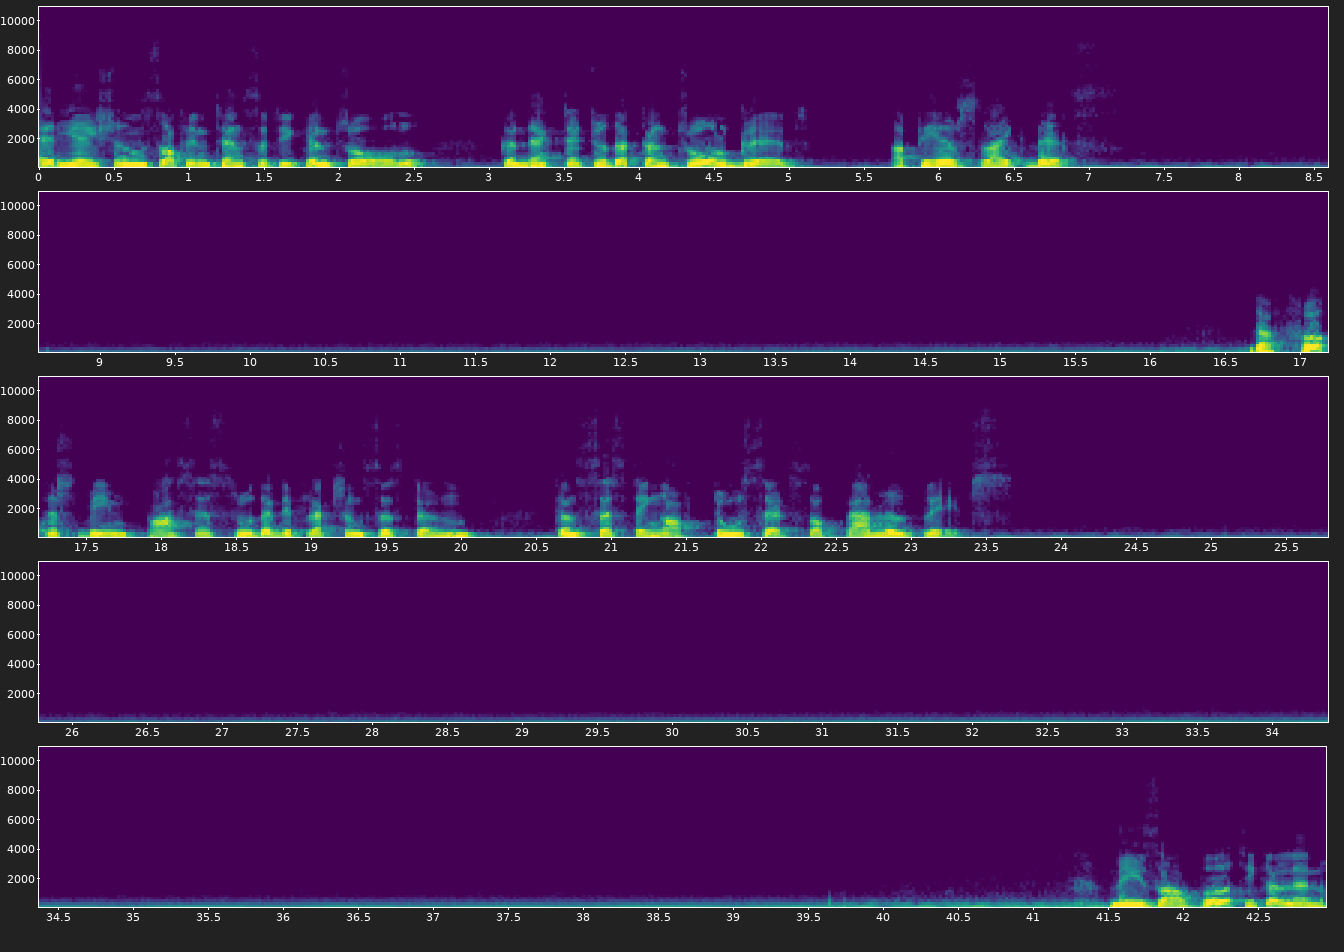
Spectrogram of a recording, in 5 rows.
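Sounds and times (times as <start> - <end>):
faint hiss: 0.0 - 42.9
low electrical hum: 0.0 - 42.9.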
